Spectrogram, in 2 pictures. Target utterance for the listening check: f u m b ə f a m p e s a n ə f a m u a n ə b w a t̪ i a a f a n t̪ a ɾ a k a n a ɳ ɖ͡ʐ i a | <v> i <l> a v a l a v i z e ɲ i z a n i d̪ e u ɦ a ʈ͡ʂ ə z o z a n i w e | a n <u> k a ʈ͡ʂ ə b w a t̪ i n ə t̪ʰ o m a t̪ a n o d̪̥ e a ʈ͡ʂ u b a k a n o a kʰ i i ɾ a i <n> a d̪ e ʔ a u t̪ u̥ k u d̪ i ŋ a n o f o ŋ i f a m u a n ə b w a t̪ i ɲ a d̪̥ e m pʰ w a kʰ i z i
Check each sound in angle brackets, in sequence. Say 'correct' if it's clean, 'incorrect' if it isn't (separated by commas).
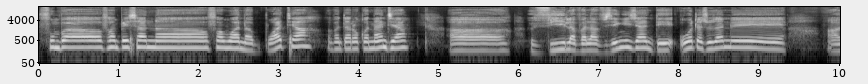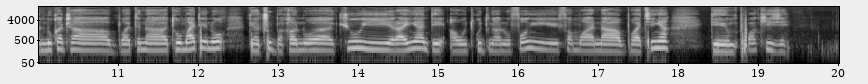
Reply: correct, correct, correct, incorrect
